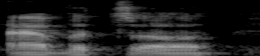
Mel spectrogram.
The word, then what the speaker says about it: Avata: the firmware on your avatar it's pronounced Avatar um rather than avata um what you need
